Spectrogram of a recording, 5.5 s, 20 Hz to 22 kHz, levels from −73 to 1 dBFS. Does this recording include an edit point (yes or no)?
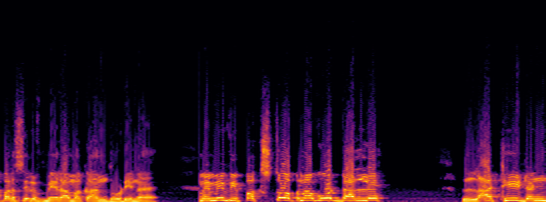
yes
